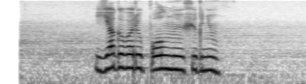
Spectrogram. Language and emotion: Russian, neutral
